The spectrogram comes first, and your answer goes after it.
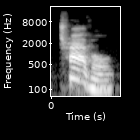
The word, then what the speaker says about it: travel: Não, eu falo travel. Travel. A primeira sílaba é a mais forte.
